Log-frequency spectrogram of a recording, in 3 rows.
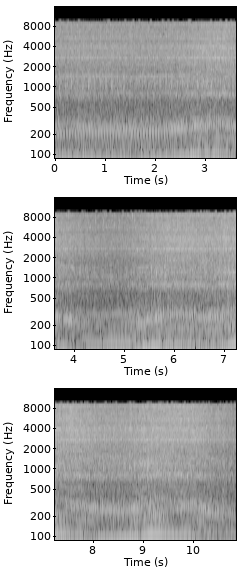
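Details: Chevrolet LS3 V8 at about 40,000 (unit unstated), cold: engine catches and settles into an idle with a dull, irregular knocking under the rumble; suspected piston slap.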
